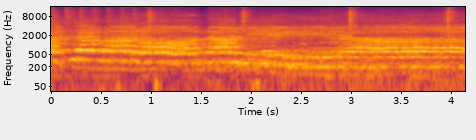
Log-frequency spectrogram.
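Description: Voices singing a traditional devotional folk song together, unaccompanied, on long held and wavering notes, with a few sharp clicks late on.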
